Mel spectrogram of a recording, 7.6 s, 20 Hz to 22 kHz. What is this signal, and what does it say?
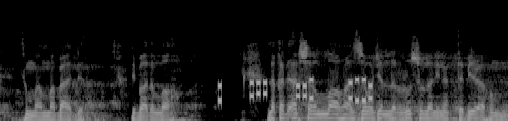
DTMF, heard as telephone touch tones, dialled by machine, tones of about 50 ms. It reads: 1 800 776 5334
